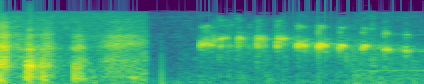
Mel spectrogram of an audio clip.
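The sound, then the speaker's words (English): A female bald eagle calls in a rapid series of many high, piping chirps, clear and fairly loud. “She's very vocal, and she likes to chat, and she's sort of giving her rendition of poor me, get over here, in bald eagle.”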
